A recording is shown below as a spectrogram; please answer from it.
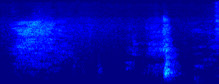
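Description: Quiet handling noise at a work bench: a faint rustle or breath, then a single short tap or knock about a second and a half in as things are moved aside.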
